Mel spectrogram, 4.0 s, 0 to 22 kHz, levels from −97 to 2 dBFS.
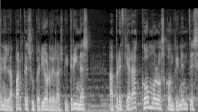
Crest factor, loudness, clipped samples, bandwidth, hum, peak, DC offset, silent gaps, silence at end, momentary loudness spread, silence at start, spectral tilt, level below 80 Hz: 14 dB; -19 LUFS; under 0.1%; 16 kHz; none; -4 dBFS; under 0.1%; none; 0 s; 5 LU; 0 s; -7 dB/octave; -40 dBFS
